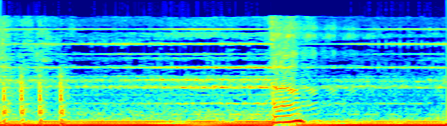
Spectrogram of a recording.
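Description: Four quick, sharp knocks on a bedroom door come in a short burst at the start, over a loud, steady electrical hum that continues after the knocking stops.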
